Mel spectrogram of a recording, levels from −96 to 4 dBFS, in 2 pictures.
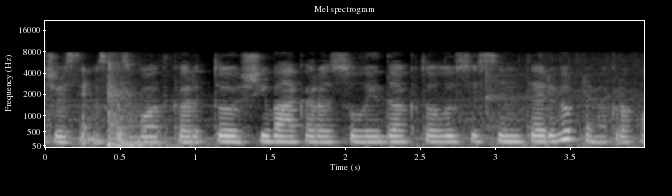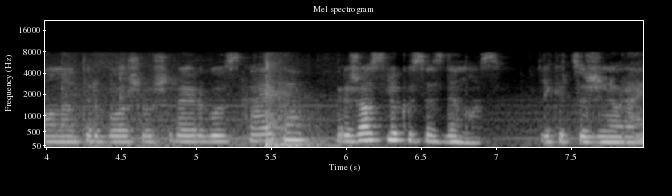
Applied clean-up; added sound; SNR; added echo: none; Sliding door / Slam; 12 dB; reverberation time 0.2 s.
